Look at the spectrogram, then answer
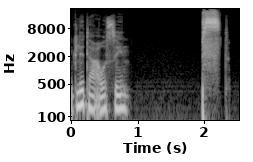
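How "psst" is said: whisper. A narrator's reading. Girl secretly calling her friend in the chapel, whispered. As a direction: hiss for attention in a whisper. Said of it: "Das hatte ein Flüstern sein sollen".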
